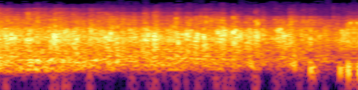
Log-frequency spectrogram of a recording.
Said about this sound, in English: God bless you. Put your hands together for them.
